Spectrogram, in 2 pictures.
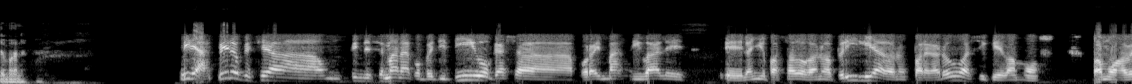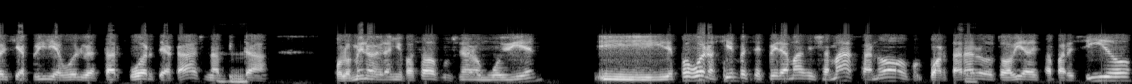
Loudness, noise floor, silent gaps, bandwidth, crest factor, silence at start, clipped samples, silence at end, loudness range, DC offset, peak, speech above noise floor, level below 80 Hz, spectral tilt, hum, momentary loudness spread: -13 LUFS; -90 dBFS; none; 7.4 kHz; 14 dB; 0 s; under 0.1%; 0.05 s; 2 LU; under 0.1%; 0 dBFS; 77 dB; -56 dBFS; -5 dB/octave; none; 7 LU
